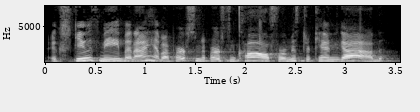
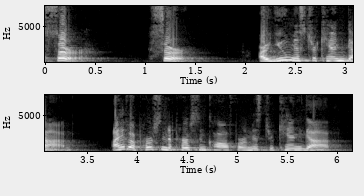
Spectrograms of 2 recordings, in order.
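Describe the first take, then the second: First: Courteous operator's request; lightly voiced patient operator; polite operator. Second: Louder, higher, pressing impatiently; mock impatient operator repeating herself. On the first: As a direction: ask for him politely, like a phone operator. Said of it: "The operator on the other end says". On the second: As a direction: insist with growing impatience. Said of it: "the operator's getting impatient".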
